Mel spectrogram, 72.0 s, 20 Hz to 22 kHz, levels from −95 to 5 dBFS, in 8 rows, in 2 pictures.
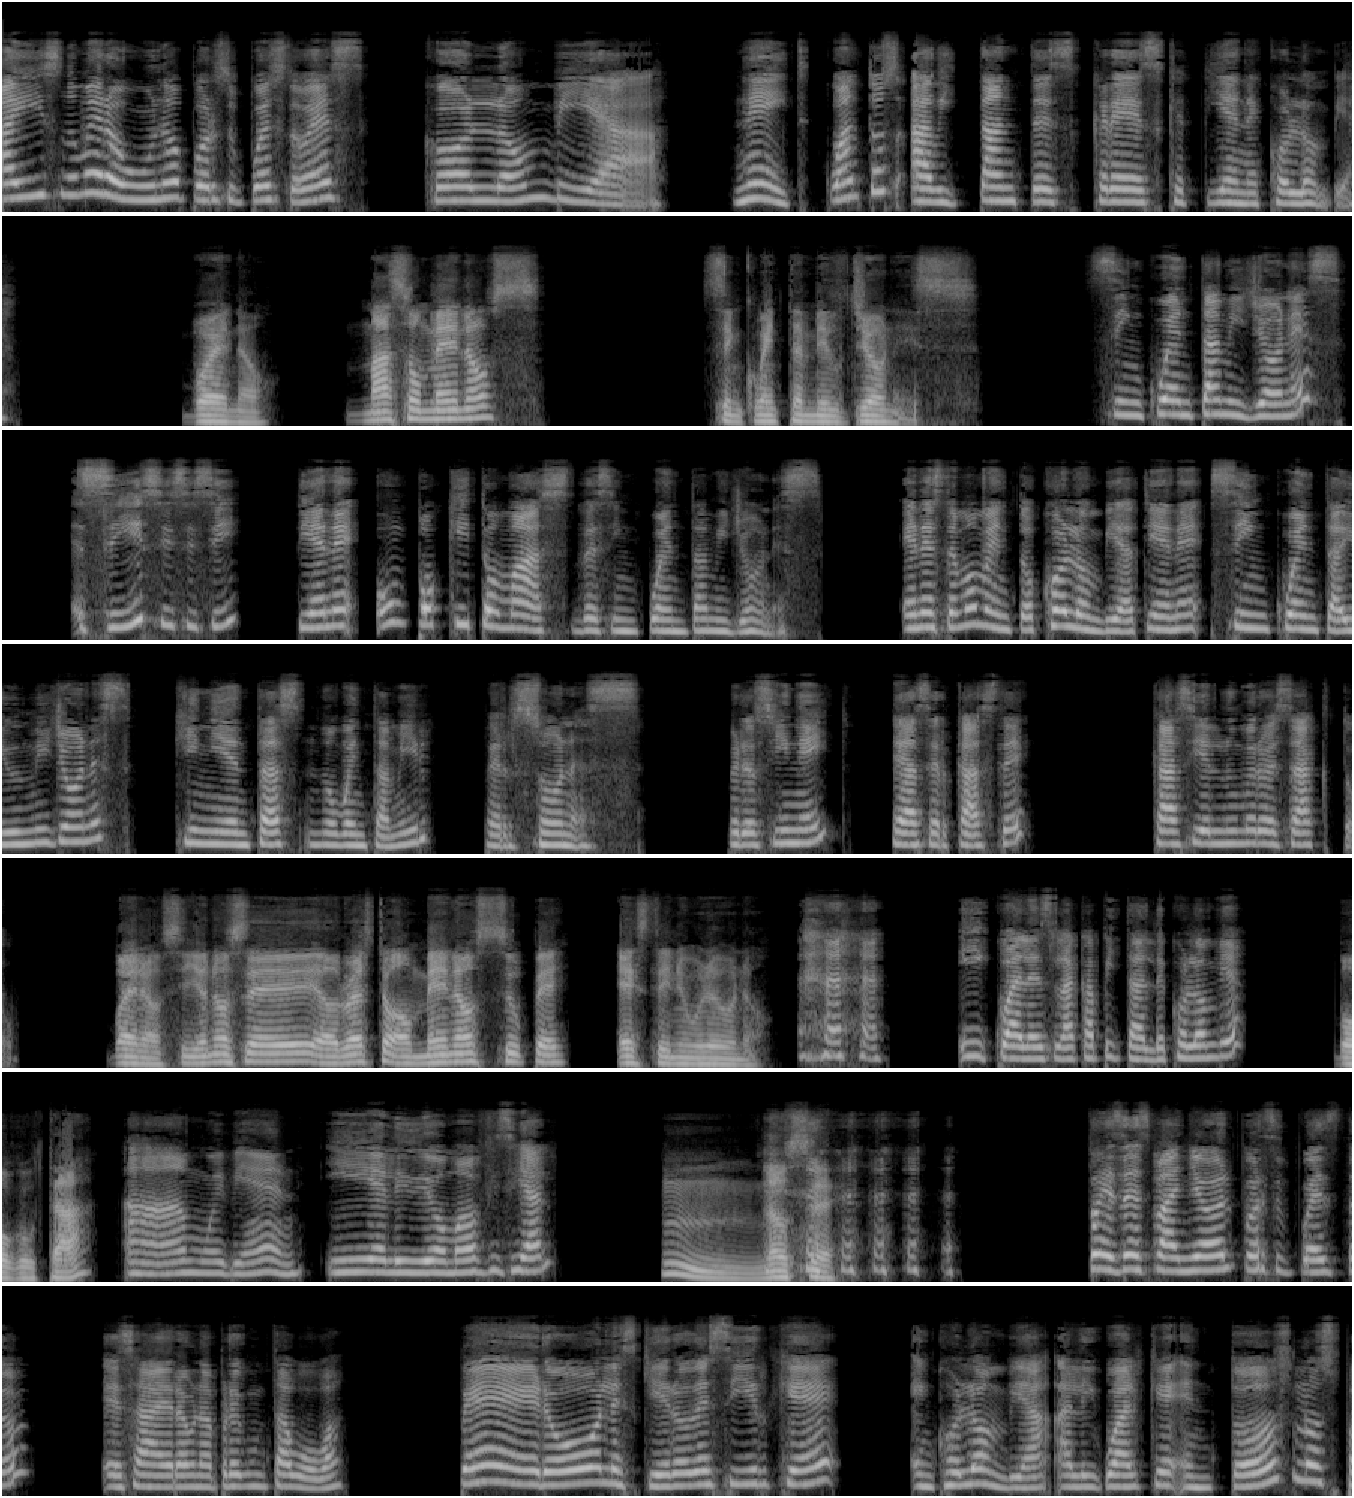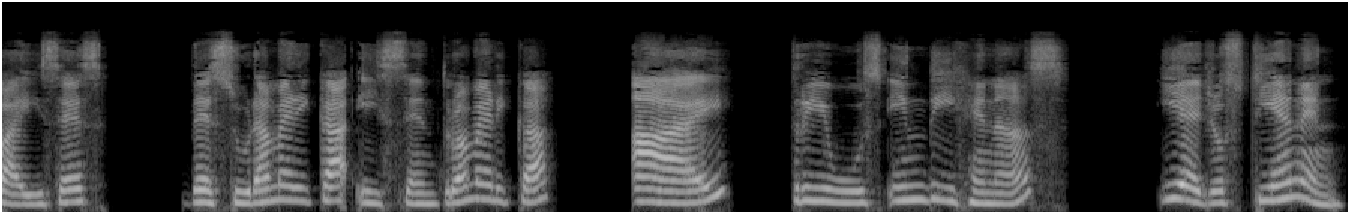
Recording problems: garbled, watery; slightly; nothing above 10.5 kHz
abrupt cut into speech; at the start

